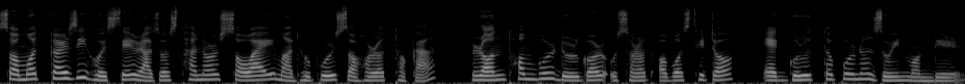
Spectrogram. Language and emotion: Assamese, neutral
